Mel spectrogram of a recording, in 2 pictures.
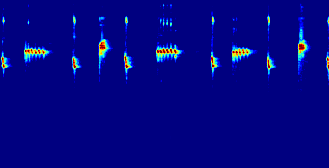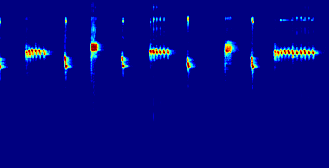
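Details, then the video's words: Sunbird, known locally as kolibri ninja, in long-running song recorded for training other birds: sharp high chips alternating with short rapid buzzy trills, about fifteen phrases in ten seconds, no background noise. "Suara Burung Kolibri Ninja Pikat gacor Durasi Panjang mantab buat masteran"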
